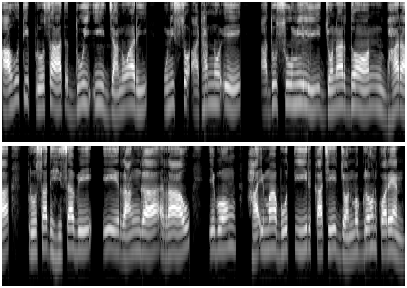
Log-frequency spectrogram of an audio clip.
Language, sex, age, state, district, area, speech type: Bengali, male, 18-30, West Bengal, Purba Medinipur, rural, read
